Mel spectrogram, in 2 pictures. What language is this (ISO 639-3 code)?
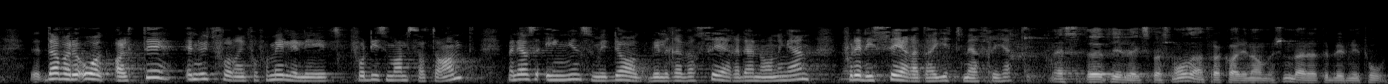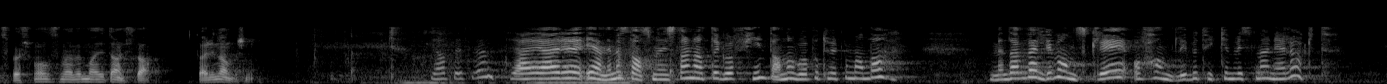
nor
